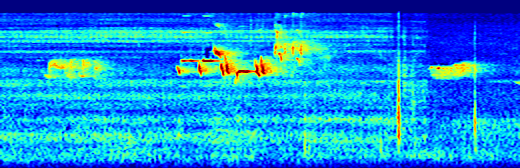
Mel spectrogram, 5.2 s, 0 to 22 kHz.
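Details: Blue-and-white flycatcher singing in a dim valley on Mount Maya on 23 June 2017: a thin high whistle, then a quicker phrase of bright, varied notes, and a final faint whistle, over a soft background hiss.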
